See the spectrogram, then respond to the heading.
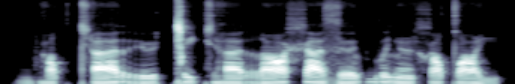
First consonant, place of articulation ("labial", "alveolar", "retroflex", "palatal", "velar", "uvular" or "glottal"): labial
